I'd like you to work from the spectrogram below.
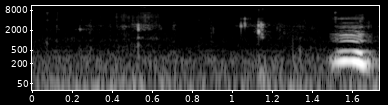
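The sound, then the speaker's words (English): Faint, crisp crunching and chewing of chocolate-filled wafer cookies comes in a few soft bites, followed by a short, louder voiced sound at the end. “They look like your normal Voortman cookie with the chocolate in the middle. They taste like magic.”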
